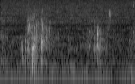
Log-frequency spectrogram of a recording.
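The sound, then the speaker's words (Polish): Someone takes a sip of water, with a couple of soft wet slurping and swallowing sounds in two short bursts against a quiet background. “Czekajcie, łyczek wody.”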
